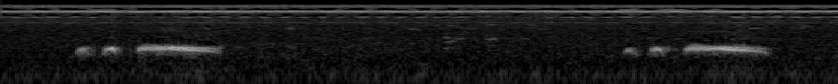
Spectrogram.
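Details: Spotted dove calling where doves are trapped. Two phrases, each a pair of short soft notes then a long, slightly wavering low coo, are separated by about three seconds of quiet with a background whine.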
